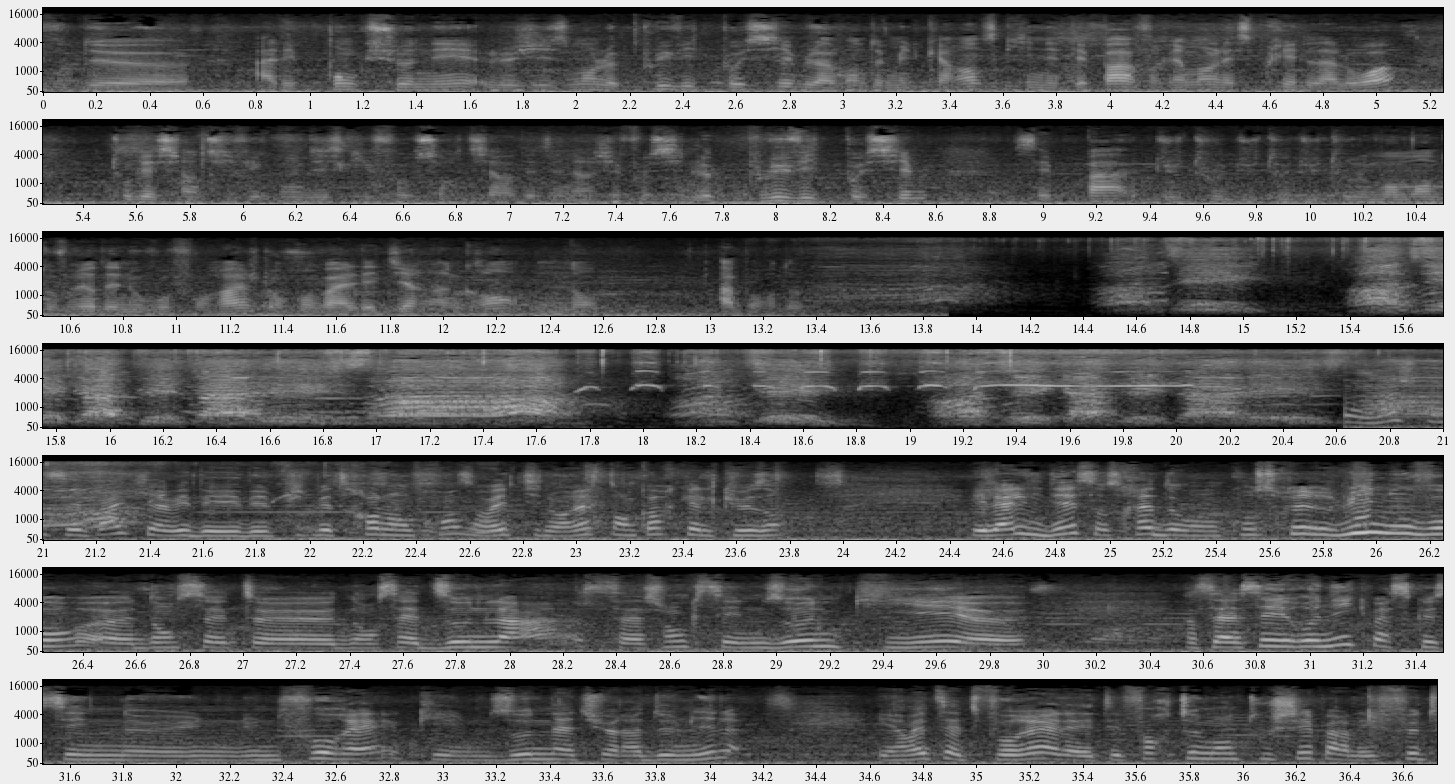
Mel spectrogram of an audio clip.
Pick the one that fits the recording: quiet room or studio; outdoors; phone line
outdoors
